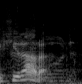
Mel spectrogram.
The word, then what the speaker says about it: Kirara: Sushi Daddy, how do you pronounce Kirara? I say Kirara.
